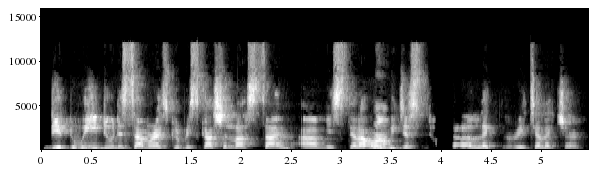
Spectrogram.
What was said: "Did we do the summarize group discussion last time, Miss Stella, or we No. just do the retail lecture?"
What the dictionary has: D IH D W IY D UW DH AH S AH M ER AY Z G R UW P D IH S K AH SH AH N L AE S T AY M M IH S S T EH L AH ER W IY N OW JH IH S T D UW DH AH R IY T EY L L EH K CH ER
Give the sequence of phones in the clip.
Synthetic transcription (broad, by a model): D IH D W IY D UW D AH S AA M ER AY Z G R UW P D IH S K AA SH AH N L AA S T AY M M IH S S T EH L AH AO W IY JH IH S D UW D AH L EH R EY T L EH K CH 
